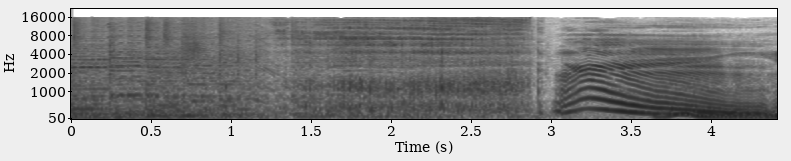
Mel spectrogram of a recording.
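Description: Show intro theme music that cuts off about three seconds in, followed at once by a long voiced groan or cry that slides down in pitch.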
